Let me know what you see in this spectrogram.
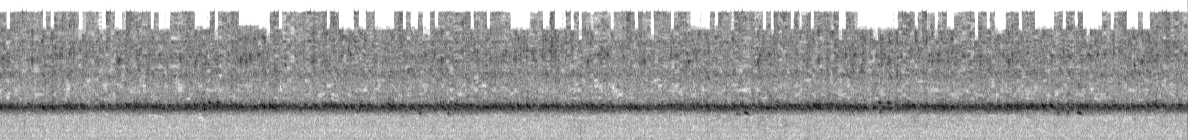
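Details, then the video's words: A cricket farm's many insects trill together in a bright, constant high-pitched wash, no individual chirps standing out, with a quiet low-frequency hum running throughout. "Sound of a Cricket Farm"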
